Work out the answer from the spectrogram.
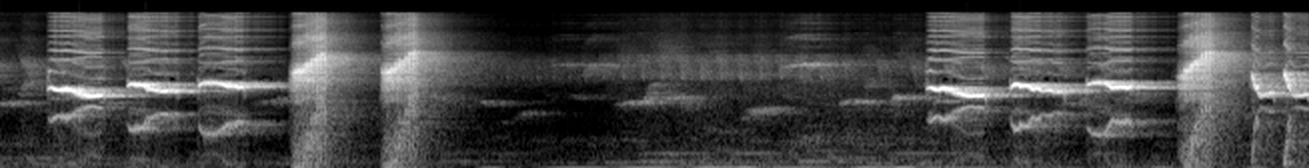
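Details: Cream-vented bulbul, sung to encourage reluctant birds: rich whistled phrases of three falling notes followed by two sharp rising swoops, repeated after a three-second gap.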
